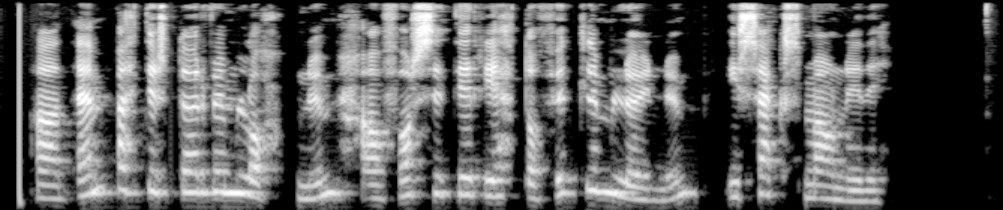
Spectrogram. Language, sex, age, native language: Icelandic, female, 60-69, Icelandic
